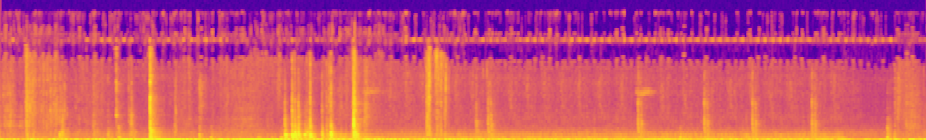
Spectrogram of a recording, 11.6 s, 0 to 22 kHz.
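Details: TRS-80 Model I floppy drive: quick uneven head-stepping clicks, about four a second, never settling as it keeps seeking and can't read the disk; possibly 40/80-track double-sided disks mixed.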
